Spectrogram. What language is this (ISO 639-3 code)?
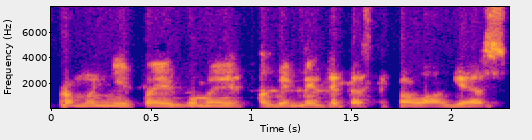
lit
